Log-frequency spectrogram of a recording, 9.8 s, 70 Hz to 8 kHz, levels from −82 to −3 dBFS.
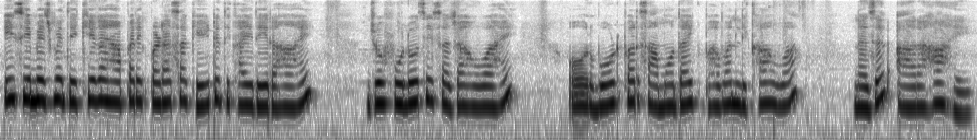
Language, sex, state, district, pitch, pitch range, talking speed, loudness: Hindi, female, Rajasthan, Jaipur, 240 Hz, 220-265 Hz, 190 wpm, -14 LUFS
